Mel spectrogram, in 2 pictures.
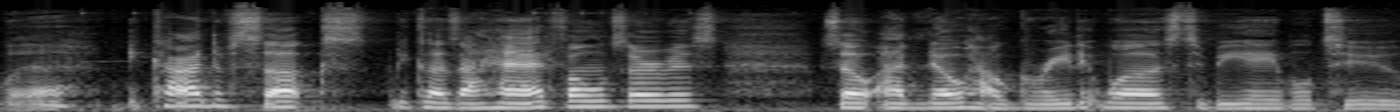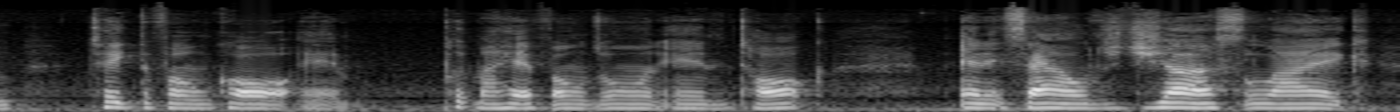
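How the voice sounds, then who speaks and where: A woman with a low voice explains a device step by step. She takes her time and talks off the cuff, with fillers and quick corrections. It sounds like a casual home tutorial. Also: steady tone, a little mellow. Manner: unscripted, with many fillers and self-corrections. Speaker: tech video presenter. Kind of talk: casual how-to demonstration.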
